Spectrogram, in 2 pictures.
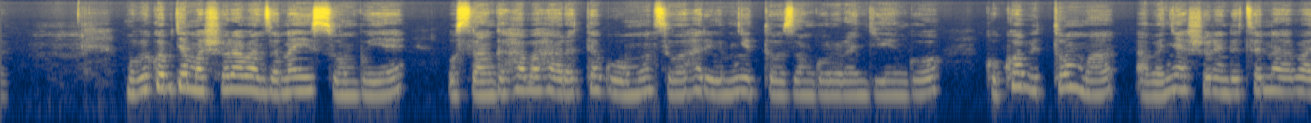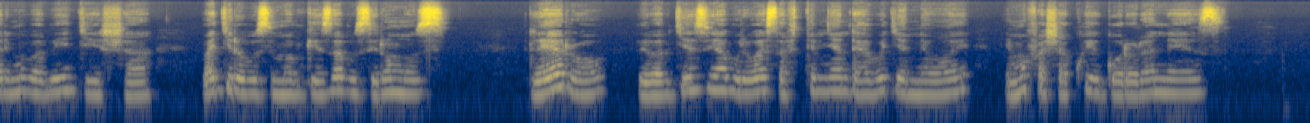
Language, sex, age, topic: Kinyarwanda, female, 36-49, education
